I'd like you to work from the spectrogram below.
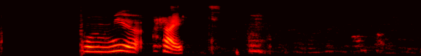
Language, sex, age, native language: Icelandic, female, 40-49, Icelandic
